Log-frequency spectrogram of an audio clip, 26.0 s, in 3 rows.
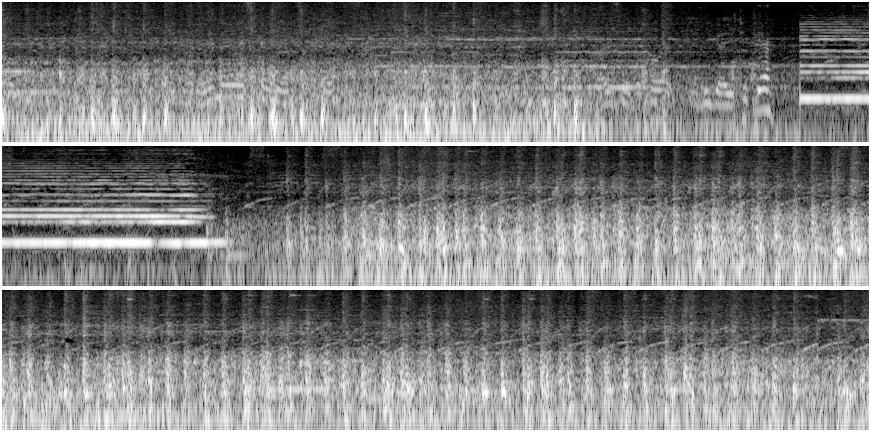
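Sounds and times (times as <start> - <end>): train wheels clattering over rail joints: 0.0 - 6.9, 10.9 - 26.0
train horn multi-tone blast: 8.0 - 11.0.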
